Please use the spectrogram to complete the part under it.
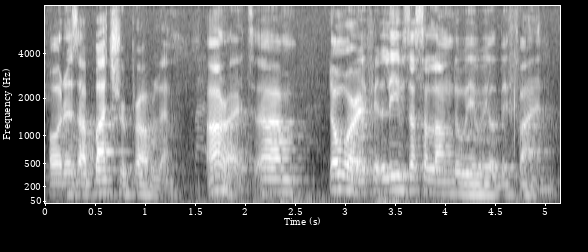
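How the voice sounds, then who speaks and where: A man's voice: medium pitch, expressive, brisk. A man with a Jamaican accent speaking at a community awards ceremony, chatty and informal, often breaking off to sing bits of old jingles. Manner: chatty, warm, breaks into song, restarts often. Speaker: guest speaker, executive director. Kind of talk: public speech at a ceremony.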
